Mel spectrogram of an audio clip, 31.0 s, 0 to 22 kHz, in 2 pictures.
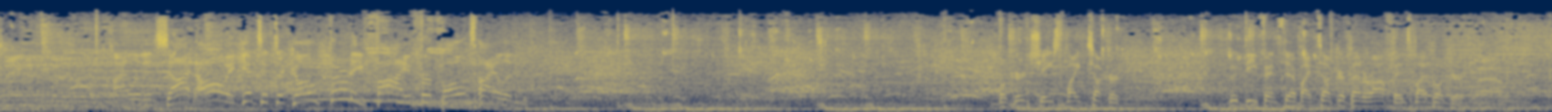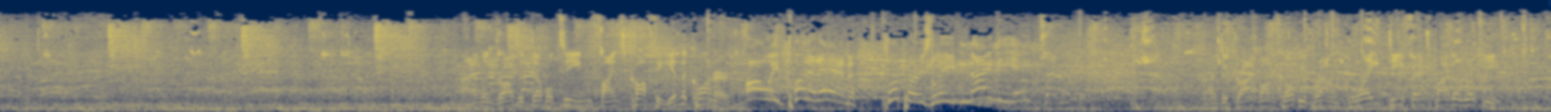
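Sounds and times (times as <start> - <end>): arena crowd noise: 0.0 - 31.0.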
